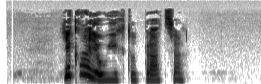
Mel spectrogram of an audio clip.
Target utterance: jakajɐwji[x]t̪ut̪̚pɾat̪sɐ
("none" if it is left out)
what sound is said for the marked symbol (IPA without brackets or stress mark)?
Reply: x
